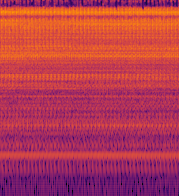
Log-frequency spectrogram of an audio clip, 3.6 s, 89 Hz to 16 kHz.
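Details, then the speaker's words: 42-year-old Suburban NT24M furnace blower motor bench-powered outside the case, fan previously hard to turn: loud steady droning whir with fast even flutter about three per second; owner suspects excess play, worn blower motor bushing. "I have a feeling this motor is I don't know what's going on with it. It's got too much in play or something weird going on."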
